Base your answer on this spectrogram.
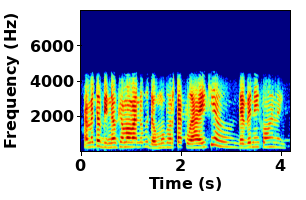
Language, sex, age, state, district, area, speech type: Odia, female, 45-60, Odisha, Angul, rural, conversation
